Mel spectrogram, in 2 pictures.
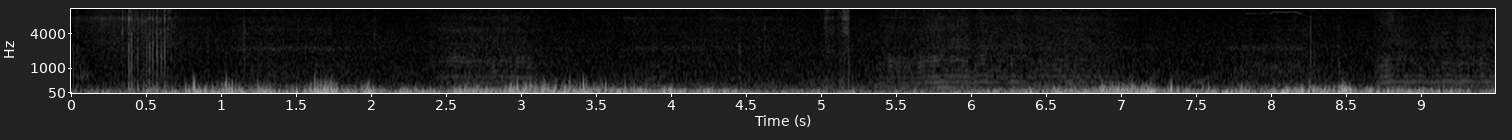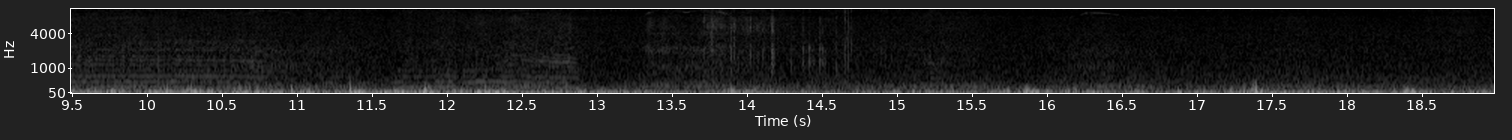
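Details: Honey bees working among spring flowers in spring, their droning wing buzz swelling and fading as they pass close, several bouts of steady humming with slight pitch wobble, over a low rumbling wind-like background.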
